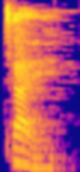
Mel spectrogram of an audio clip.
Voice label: "tee" Fries; thee-in-andere-talen

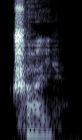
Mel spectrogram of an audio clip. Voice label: "чай", Wit Russisch; thee-in-andere-talen

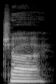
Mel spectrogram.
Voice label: "चाय", Maithili; thee-in-andere-talen

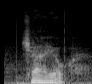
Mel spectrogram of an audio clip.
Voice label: "cayuq", Alutiiq; thee-in-andere-talen

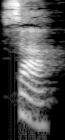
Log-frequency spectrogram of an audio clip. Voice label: "ຊາ", Laotiaans; thee-in-andere-talen

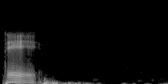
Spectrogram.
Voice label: "tee" Estisch; thee-in-andere-talen

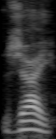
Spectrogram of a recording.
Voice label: "cay", Gagauz; thee-in-andere-talen

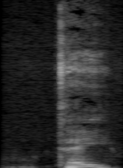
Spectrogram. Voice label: "Tee" Nedersaksisch; thee-in-andere-talen

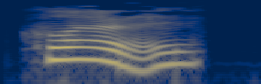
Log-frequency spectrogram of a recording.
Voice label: "чой", Tadzjieks; thee-in-andere-talen

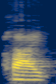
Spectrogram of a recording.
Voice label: "čaj", Servisch; thee-in-andere-talen

